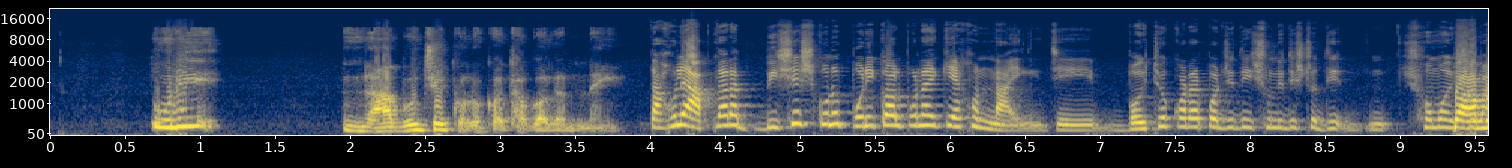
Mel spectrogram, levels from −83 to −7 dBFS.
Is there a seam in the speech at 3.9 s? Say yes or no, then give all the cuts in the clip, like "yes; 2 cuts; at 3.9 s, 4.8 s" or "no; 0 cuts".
yes; 1 cut; at 3.9 s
